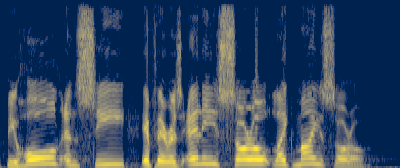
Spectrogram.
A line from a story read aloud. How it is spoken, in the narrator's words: she called out to those who passed by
